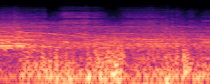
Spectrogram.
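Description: Wind buffeting a helmet camera's microphone as a mountain bike runs fast down a dry dirt trail, with the tyres rumbling over the ground. Spectators' cheering and shouting carries through the first second and then fades.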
